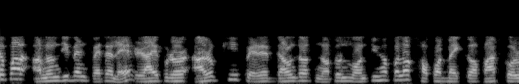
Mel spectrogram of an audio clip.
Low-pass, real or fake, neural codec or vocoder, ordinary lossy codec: 3.6 kHz; fake; codec, 16 kHz, 6 kbps, DAC; none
